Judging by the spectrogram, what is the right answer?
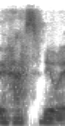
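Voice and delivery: plain

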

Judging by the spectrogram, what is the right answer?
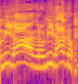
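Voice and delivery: mild, high, mock thrilled excited cry. Retelling how the family reacted to the old man walking: imitating a family shouting. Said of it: "La familia gritando".

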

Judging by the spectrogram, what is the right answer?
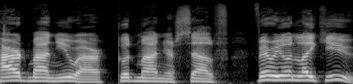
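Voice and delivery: put-on loud harsh Munster accent. Quoting Peter O'Mahony's remark to an opponent, in his harsh Munster accent. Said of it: "It's in a harsh Munster accent".

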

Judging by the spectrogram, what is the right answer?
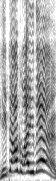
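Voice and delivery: high squeaky cartoon voice. Explaining why conservatives never liked the cartoon, doing SpongeBob voice. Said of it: "the voice".

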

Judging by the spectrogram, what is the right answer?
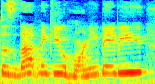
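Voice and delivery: goofy, sarcastic, high, loud silly voice. Retelling what a man said while driving around in his ute, in a silly voice. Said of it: "he weirdly said in a silly voice".

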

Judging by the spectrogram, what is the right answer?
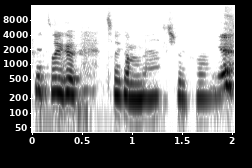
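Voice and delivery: put-on whisper. Teasing a friend by repeating their whispered praise: imitating someone whispering. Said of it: "Why do you whisper that?".

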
